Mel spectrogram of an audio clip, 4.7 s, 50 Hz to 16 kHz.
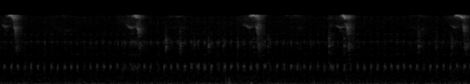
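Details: Captive female southern flying squirrel named Dahan, irritable and possibly pregnant, refusing treats around 6 pm. Five sharp, very high chirps, about one per second, over a steady electrical hum.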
